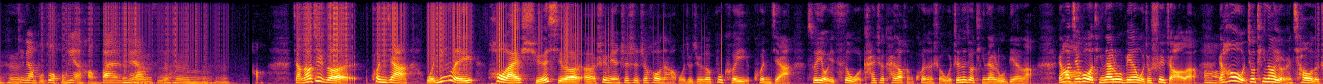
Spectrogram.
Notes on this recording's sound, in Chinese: 很抱歉这期节目虽然录了好几遍，但因为设备问题，有一些杂音。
